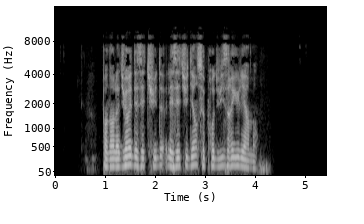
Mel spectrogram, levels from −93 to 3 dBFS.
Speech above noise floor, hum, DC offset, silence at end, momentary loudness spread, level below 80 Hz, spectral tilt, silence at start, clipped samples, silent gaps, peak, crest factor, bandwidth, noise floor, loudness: over 65 dB; none; under 0.1%; 1.2 s; 7 LU; -56 dBFS; -3.5 dB/octave; 0.95 s; under 0.1%; none; -8 dBFS; 20 dB; 9.6 kHz; under -90 dBFS; -25 LUFS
